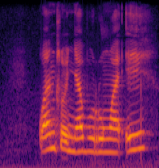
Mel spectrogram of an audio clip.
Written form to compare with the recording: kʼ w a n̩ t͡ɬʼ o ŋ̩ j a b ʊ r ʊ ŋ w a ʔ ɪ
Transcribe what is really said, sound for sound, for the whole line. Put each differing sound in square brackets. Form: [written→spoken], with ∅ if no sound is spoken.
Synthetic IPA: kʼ w a n̩ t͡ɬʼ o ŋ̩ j a b ʊ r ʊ ŋ w a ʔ ɪ

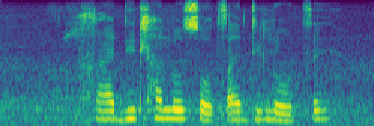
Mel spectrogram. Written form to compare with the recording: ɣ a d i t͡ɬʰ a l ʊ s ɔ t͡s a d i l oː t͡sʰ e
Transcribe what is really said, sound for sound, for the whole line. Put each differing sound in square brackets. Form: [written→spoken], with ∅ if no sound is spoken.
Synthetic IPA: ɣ a d i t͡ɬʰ a l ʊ s ɔ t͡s a d i l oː [t͡sʰ→t͡s] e

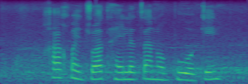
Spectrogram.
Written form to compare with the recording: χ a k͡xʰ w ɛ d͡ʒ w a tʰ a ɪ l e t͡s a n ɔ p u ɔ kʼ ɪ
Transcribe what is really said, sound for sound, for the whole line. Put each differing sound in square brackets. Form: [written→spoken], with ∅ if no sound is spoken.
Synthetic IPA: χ a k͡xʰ w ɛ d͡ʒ w a tʰ a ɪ l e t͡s a n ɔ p u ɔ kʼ ɪ

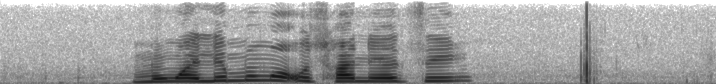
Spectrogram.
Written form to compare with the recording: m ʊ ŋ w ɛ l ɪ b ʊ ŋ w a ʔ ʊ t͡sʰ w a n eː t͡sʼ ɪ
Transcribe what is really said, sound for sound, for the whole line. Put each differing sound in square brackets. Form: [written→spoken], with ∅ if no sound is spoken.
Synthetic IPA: m ʊ ŋ w ɛ l ɪ [b→m] ʊ ŋ w [a→ɛ] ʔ ʊ t͡sʰ w a n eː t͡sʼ ɪ

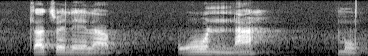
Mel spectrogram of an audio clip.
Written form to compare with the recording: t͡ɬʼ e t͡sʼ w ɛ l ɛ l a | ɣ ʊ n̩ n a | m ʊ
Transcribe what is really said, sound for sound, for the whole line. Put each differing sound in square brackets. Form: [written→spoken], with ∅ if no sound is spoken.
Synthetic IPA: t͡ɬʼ [e→a] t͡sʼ w ɛ l ɛ l a | ɣ ʊ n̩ n a | m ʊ

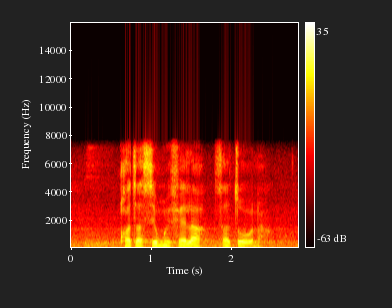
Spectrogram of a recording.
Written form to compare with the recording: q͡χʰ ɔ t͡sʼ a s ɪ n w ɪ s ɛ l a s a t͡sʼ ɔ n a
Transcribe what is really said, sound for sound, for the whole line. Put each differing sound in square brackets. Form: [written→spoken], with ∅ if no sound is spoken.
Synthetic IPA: q͡χʰ ɔ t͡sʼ a s ɪ [n→ŋ] w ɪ [s→f] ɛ l a s a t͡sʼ [ɔ→ɔː] n a

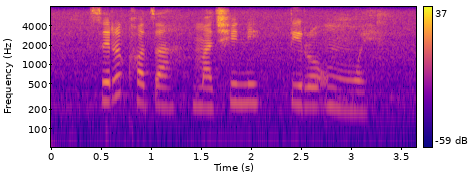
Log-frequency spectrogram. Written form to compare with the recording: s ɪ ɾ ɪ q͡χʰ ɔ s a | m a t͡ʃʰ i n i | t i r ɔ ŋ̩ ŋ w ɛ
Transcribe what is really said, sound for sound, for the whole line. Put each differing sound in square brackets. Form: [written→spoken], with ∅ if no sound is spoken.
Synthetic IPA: s ɪ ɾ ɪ q͡χʰ ɔ [s→t͡s] a | m a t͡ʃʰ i n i | t i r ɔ [ŋ̩→ŋ̩ː] ŋ w ɛ

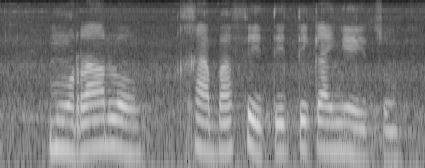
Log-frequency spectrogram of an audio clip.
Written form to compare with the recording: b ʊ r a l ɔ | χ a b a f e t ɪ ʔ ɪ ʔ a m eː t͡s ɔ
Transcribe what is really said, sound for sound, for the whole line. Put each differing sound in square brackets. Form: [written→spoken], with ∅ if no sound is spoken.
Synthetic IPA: [b→m] ʊ r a l ɔ | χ a b a f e t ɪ [ʔ→t] ɪ [ʔ→k] a [m→ɲ] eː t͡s ɔ

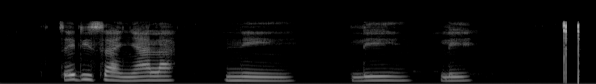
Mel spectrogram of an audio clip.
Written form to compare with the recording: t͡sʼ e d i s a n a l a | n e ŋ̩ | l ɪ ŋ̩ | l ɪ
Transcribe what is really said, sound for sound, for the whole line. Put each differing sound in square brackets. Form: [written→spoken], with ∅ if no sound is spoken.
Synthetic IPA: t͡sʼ e d i s a [n→ɲ] a l a | n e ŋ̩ | l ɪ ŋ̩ | l ɪ

